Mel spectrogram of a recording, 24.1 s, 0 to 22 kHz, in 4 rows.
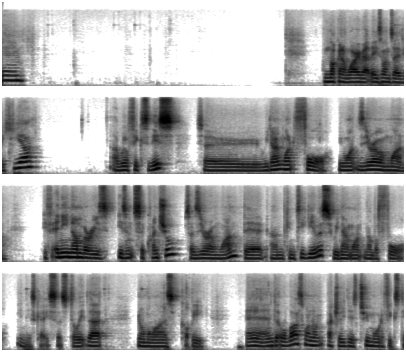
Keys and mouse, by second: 0.6 alt+click, 1.6 click, 1.9 click, 2.6-4.0 middle drag, 5.8 alt+right click, 6.1-7.3 middle drag, 18.4 click, 19.6-20.2 drag, 20.6 shift+middle click, 20.9 middle click, 21.9 alt+click, 22.1-23.2 middle drag.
